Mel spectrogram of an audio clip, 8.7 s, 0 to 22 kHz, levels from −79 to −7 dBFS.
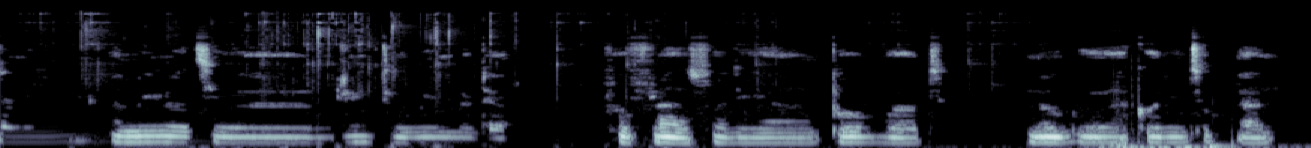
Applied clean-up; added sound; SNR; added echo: classical method spectral subtraction.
